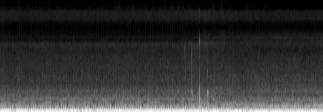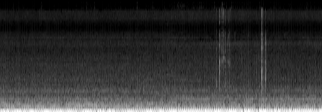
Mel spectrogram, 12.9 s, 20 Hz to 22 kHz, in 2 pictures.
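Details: BMW E36 with M44B19 engine, intermittent rough idle: a low rumbling idle wavers, with revs sagging as the engine shakes when oxygen sensor voltage and lambda integrator drop randomly. Sensors, ignition, air leaks, fuel pressure, MAF, ICV, hoses and injectors checked; cause unknown.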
